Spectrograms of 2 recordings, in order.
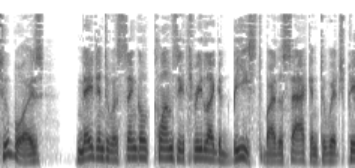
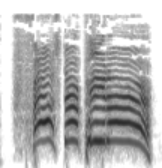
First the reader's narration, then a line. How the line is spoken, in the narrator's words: Roland bellowed, swinging a huge mug of mead with such enthusiasm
